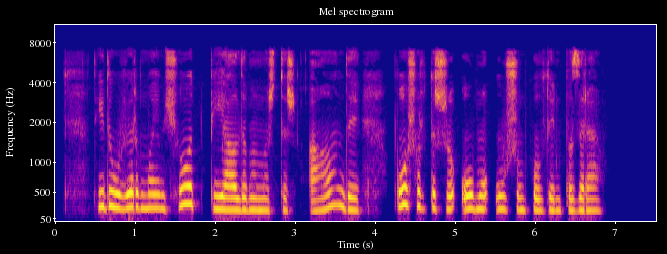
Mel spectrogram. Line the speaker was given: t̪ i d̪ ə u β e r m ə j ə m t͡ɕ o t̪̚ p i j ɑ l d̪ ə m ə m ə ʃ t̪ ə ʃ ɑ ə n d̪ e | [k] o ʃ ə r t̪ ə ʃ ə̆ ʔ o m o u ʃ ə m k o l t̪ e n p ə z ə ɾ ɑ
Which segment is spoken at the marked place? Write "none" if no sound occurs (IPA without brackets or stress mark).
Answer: p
